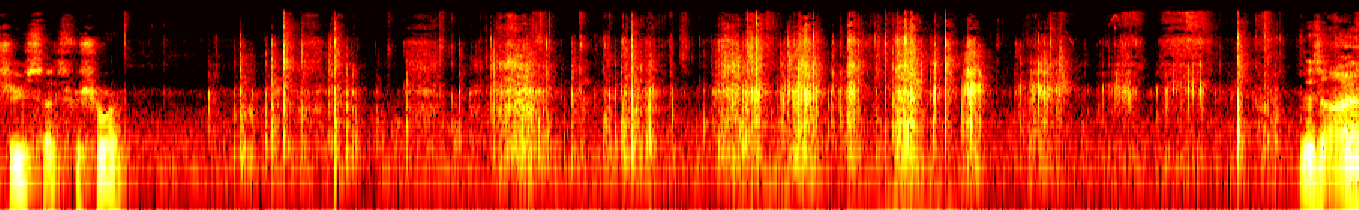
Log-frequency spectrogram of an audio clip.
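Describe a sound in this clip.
A young man sips and slurps a drink through a straw.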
